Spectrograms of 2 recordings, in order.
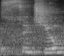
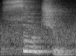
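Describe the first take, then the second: First: The stress is on the last syllable. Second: The stress is on the first syllable. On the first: The speaker calls it right. "é sutil porque é uma oxítona" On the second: The speaker calls it wrong. "Algumas pessoas pronunciam, não sei porquê"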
